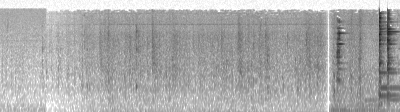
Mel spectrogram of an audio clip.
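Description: Faint room tone with a few light ticks. About five seconds in comes a quick run of sharp metallic clicks with a brief ringing tone, from metal hardware being handled on the crash-bar fitting.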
